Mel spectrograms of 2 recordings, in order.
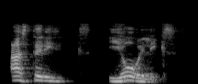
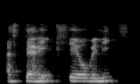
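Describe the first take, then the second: First: The stress falls before the final syllables. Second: The stress falls on the final syllables. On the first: This is how it is said in Medellín. The speaker calls it wrong. "nosotros les decimos Asterix y Obelix, pero no tiene tilde" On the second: This is how it is said in French. The speaker calls it right. "el acento va al final"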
